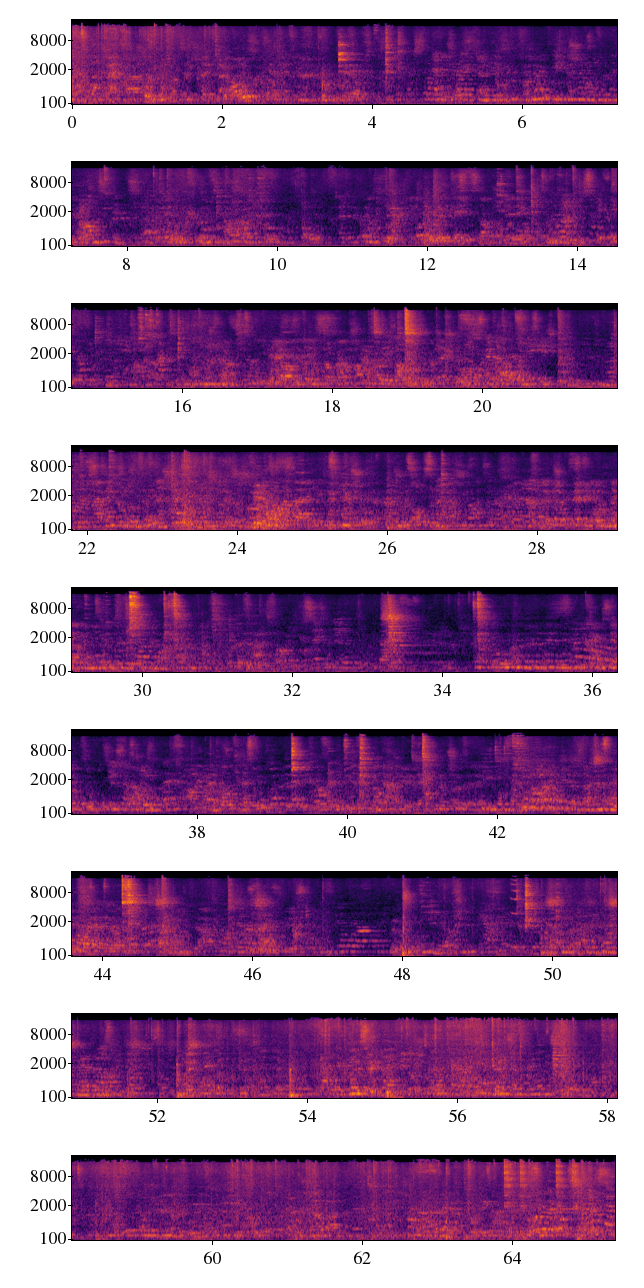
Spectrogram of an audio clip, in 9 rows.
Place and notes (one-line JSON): {"title": "Zürich West, Schweiz - Wurst & Moritz", "date": "2014-12-31 12:30:00", "description": "Wurst & Moritz, Hardstr. 318, 8005 Zürich", "latitude": "47.39", "longitude": "8.52", "altitude": "409", "timezone": "Europe/Zurich"}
